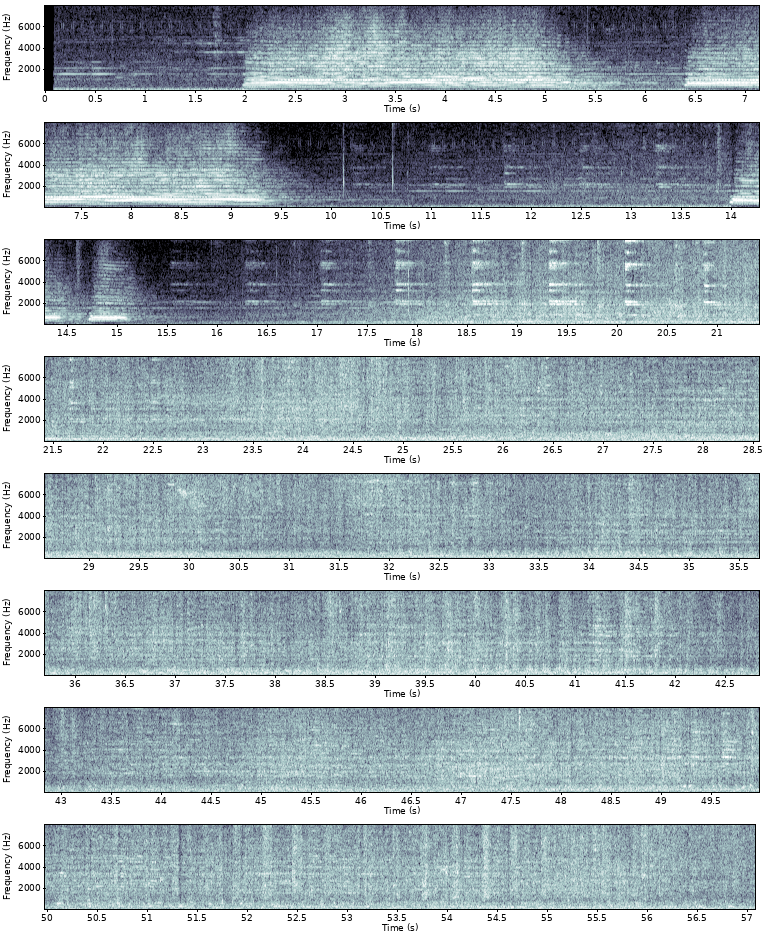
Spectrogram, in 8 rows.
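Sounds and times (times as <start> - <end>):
diesel locomotive engine drone: 0.1 - 57.0
locomotive air horn: 2.0 - 10.2, 14.0 - 15.6
train wheels clicking over rail joints: 16.2 - 57.0.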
